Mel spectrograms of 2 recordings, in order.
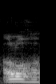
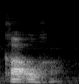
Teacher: the L turns into a R or a glottal stop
